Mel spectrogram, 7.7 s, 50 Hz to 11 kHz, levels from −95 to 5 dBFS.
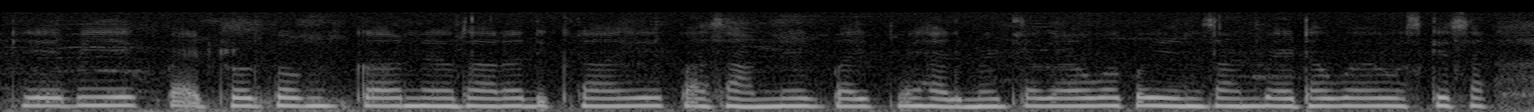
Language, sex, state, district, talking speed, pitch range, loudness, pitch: Hindi, female, Bihar, Darbhanga, 210 wpm, 225-230 Hz, -33 LUFS, 230 Hz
